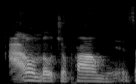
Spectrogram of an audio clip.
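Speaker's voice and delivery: low, quiet, puzzled husband. Retold or imitated. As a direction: mumble it like a baffled husband. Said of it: "he'll be like".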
